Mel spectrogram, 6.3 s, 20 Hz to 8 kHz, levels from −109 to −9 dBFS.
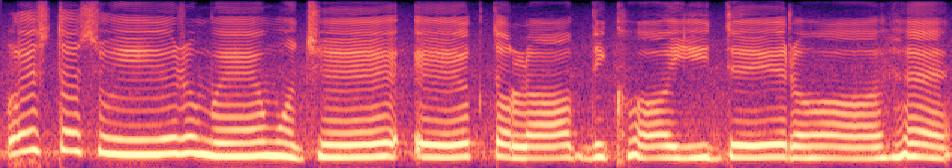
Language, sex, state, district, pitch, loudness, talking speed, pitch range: Hindi, female, Madhya Pradesh, Katni, 220 Hz, -9 LUFS, 95 wpm, 210-250 Hz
